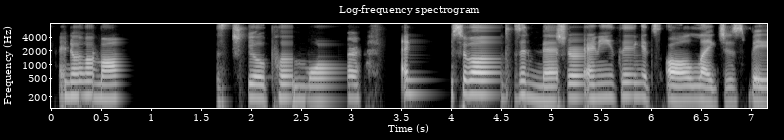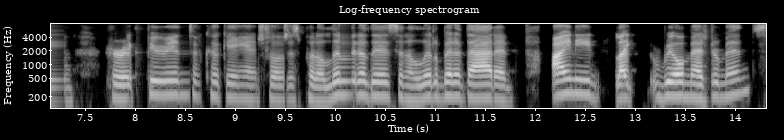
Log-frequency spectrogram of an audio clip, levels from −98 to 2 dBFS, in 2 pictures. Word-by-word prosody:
know 210 +1 -2
my 215 0 -1
mom, 190 -1 0 1.1
she'll 185 -1 -1
put 190 +2 -6
more 170 +1 -6 0.4
and 230 0 -3 0.3
first 225 - +8
of 230 - -1
all, 225 0 +4
doesn't 195 -2 -5
measure 170 +3 +1
anything. 195 +2 -4
It's 185 -5 -4
all, 170 0 +3
like, 160 -3 0
just 155 +1 +1
based 155 -1 -5
on 155 - -19 0.3
her 185 -1 +2
experience 220 +4 -2
of 205 - -12
cooking, 195 -3 -6
and 175 -2 -5
she'll 175 -1 -5
just 175 0 -4
put 180 - -3
a 160 - -1
little 215 +7 -2
bit 220 - -3
of 220 -2 +1
this 205 -1 0
and 195 - -6
a 170 - -4
little 200 +4 -3
bit 210 0 +1
of 205 - -2
that, 190 -1 +7
and 170 -3 -1 0.4
I 230 +2 +10
need, 235 -3 -1 0.2
like, 185 +1 +6 0.2
real 210 +1 +2
measurements, 205 - -1
190 Hz, 185 wpm, -23 LUFS, 175-210 Hz, 1.1 s, I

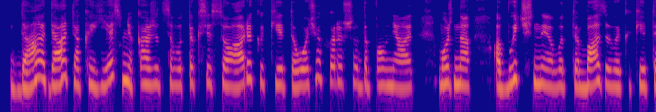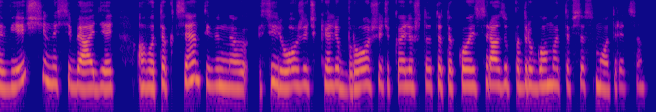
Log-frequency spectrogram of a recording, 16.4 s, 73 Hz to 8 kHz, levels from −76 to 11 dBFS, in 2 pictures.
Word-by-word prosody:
Да, 210 +11 +4
да, 225 +8 +7
так 230 -3 -4
и 230 - 0
есть. 270 +9 -2
Мне 265 -4 +5
кажется, 230 +1 -2
вот 225 +1 -7
аксессуары 225 +1 +1
какие-то 230 -5 -4
очень 225 +8 0
хорошо 250 -2 -4
дополняют. 210 -2 -3 0.3
Можно 230 -1 +2 0.3
обычные, 235 +1 +2
вот, 210 0 -5
базовые 220 0 +3
какие-то 215 0 -4
вещи 220 - -1
на 245 -4 0
себя 210 -3 +3
одеть, 200 0 +1 0.3
а 210 - -1
вот 205 +2 -1
акцент- 275 +3 +1
именно 210 -3 -1
серёжечка 220 +1 0
или 225 +1 +2
брошечка, 215 +3 -1
или 215 0 0
что-то 220 +1 -4
такое, 215 +1 +1
и - - -1
сразу 225 +2 +2
по-другому 220 +1 0
это 225 0 -8
всё 225 +3 -6
смотрится. 205 -1 -7
220 Hz, 140 wpm, -24 LUFS, 210-235 Hz, 0.3 s, да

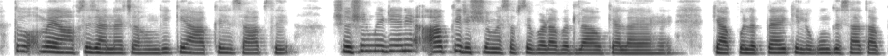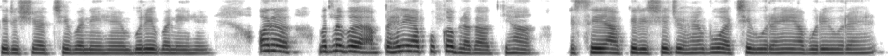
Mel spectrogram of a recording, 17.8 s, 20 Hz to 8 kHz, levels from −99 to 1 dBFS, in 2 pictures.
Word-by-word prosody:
तो 280 -2 -3
मैं 255 -2 +5
आपसे 225 +2 0
जानना 210 -2 +2
चाहूँगी 195 +1 -4
कि 240 - +2
आपके 195 +4 -3
हिसाब 195 -2 -5
से 200 -2 -3 0.5
सोशल 270 +2 +3
मीडिया 300 0 -2
ने 305 0 -2 0.2
आपके 265 +2 0
रिश्तों 235 0 -1
में 220 - +1
सबसे 215 +1 -2
बड़ा 195 0 +1
बदलाव 185 0 -2
क्या 190 - -2
लाया 180 0 -2
है? 185 - -11 0.4
क्या 215 - +3
आपको 200 +2 -2
लगता 195 +2 +1
है 215 0 +2
कि 225 +1 -1
लोगों 200 0 -2
के 210 0 0
साथ 200 +1 -3
आपके 195 +2 0
रिश्ते 195 0 -4
अच्छे 190 +3 -3
बने 190 -1 -1
हैं, 185 0 -4
बुरे 205 +1 +3
बने 190 -1 -3
हैं 185 +1 -11 0.6
और 310 - +5 0.5
मतलब 280 +1 +4 0.3
पहले 260 +3 +5
आपको 275 0 +1
कब 270 -5 +6
लगा 195 -2 -1
कि 180 +4 -8
हाँ, 200 -3 -3 0.4
इससे 220 +2 +6
आपके 205 +2 +3
रिश्ते 205 +2 +2
जो - - +3
हैं 205 +1 -2
वो 230 - +3
अच्छे 200 +2 0
हो 210 -1 +1
रहे 205 0 -1
हैं 210 - -1
या 205 - -2
बुरे 195 +1 -2
हो 205 0 -2
रहे 200 0 -4
हैं? 210 +3 -7
205 Hz, 205 wpm, -23 LUFS, 195-225 Hz, 0.6 s, कब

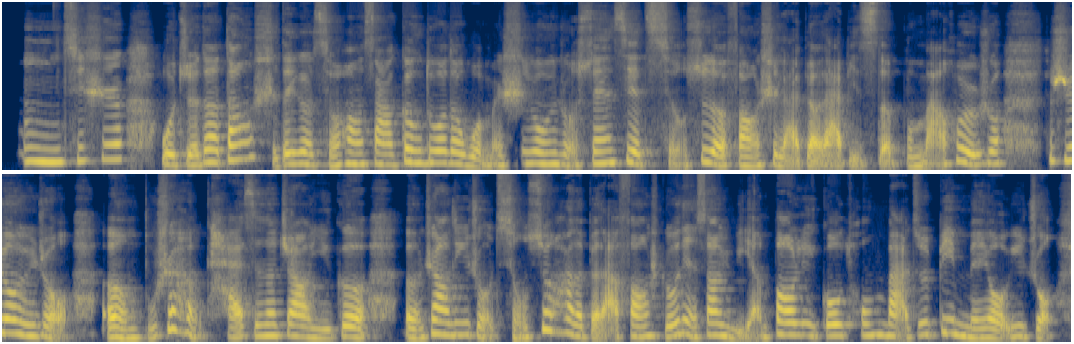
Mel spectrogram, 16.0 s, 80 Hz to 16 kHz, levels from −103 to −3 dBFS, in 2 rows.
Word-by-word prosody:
嗯， 280 -1 +2
其 295 +2 -7
实 330 +1 -2 0.3
我 220 - +4
觉 210 0 -1
得 270 0 +3
当 320 +5 +1
时 - - -9
的 230 - +1
一 - - +1
个 240 -2 +1
情 225 -1 -5
况 235 -1 +1
下， 230 -2 0
更 260 +2 +1
多 255 0 +1
地 240 -2 +2
我 190 -5 -1
们 210 0 -7
是 245 - -7
用 240 -1 +1
一 - - +1
种 220 0 -5
宣 245 +3 -1
泄 255 -3 +1
情 245 0 -10
绪 250 +6 -5
的 - - +4
方 200 +1 0
式 220 - -4
来 - - -1
表 - - +3
达 - - +1
彼 - - -10
此 - - -9
的 - - -1
不 190 - -10
满， 195 - -3
或 290 - -1
者 215 - +2
说 245 0 -2 0.3
就 305 - -5
是 300 0 +4
用 290 -5 +4
一 230 - +1
种 220 - -1 0.2
呃 210 -2 +6
不 200 +2 -8
是 375 - +2
很 - - -2
开 - - -1
心 230 0 -4
的 240 0 +3
这 240 - -2
样 220 -4 +4
一 185 - -3
个 210 -1 +4 0.3
嗯 200 -1 +2
这 280 - +3
样 265 - +5
的 255 - -3
一 255 - -4
种 215 -4 -3
情 210 - -7
绪 220 - -1
化 300 -5 -1
的 225 - +3
表 - - +1
达 - - +1
方 225 -1 +1
式， 235 - -7
有 230 +4 +2
点 280 -7 0
像 245 +3 +2
语 - - -8
言 210 - -4
暴 255 +3 +5
力 250 -1 -4
沟 240 +1 +3
通 245 +1 -4
吧。 235 - +2
就 250 +5 -5
并 275 -1 -3
没 195 -2 0
有 195 -2 +3
一 225 +1 -3
种 205 -3 -2
240 Hz, 325 characters per minute, -22 LUFS, 215-260 Hz, 0.3 s, 呃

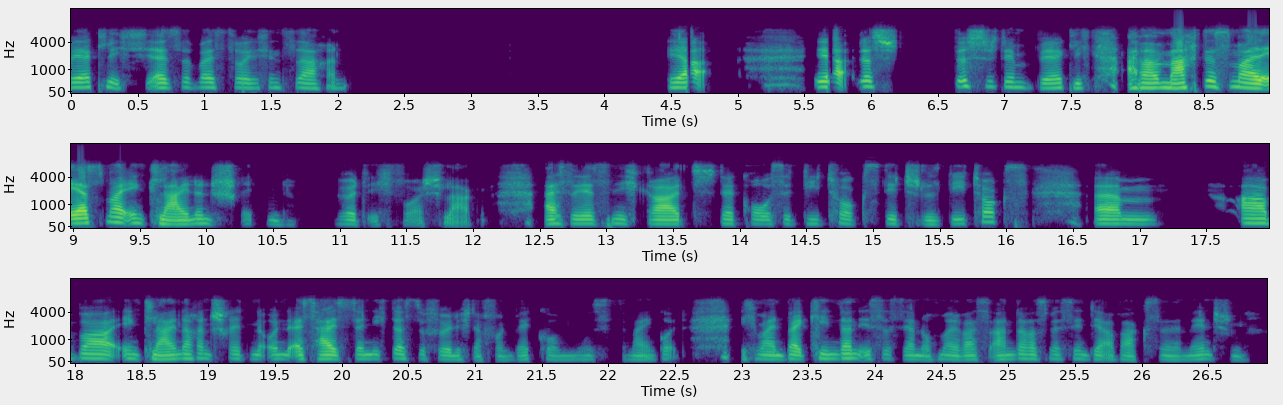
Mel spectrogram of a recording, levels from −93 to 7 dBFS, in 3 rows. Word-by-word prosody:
wirklich, 185 -2 -2
also 170 +1 0
bei 180 0 -1
solchen 175 0 -8
Sachen. 155 - -5 2.4
Ja, 180 0 +6 0.9
ja, 200 - +5 0.2
das 210 -1 +3
st - - -22 0.4
das 215 +1 0
stimmt 190 -4 -7
wirklich. 160 -1 -1 0.3
Aber 170 0 +6
mache 170 +1 +8
das 210 -4 +2
mal 175 -5 +9
erst 160 +4 +9
mal 190 - +6
in 160 -4 +1
kleinen 135 +2 +2
Schritten, 115 -4 -8 0.3
würde 130 -1 -7
ich - - -15
vorschlagen. - - -7 0.5
Also, 140 +1 +1
jetzt 140 -2 -2
nicht 145 -3 -8
grade 135 0 +5 0.3
der 140 - -3
große 135 -1 -9
Detox 140 -1 -10
Digital 130 -3 -7
Detox, 190 +8 -5 0.5
ähm, 140 -1 +2 0.6
aber 155 -2 +3
in 145 -1 -6
kleineren 140 +3 -1
Schritten. 140 -1 -4
Und 135 0 -7
es 130 +1 -3
heißt 130 -2 +2
ja 135 - -4
nicht, 140 +2 -9
dass 145 -4 -4
du 140 - -14
völlig 120 -3 -8
davon 110 0 -16
wegkommen 115 -1 -14
musst, 120 0 -20
mein - - -11
Gott. - - -15 0.4
Ich - - -16
meine, 130 -2 -3
bei 135 -2 +3
Kindern 150 +2 -3
ist 135 +3 -11
es 135 -2 -18
ja 125 -1 -7
noch 120 - -10
mal 125 -3 -7
was 120 +1 -8
anderes, 130 +2 -6
wir 135 -2 -13
sind 135 -2 -14
ja 130 - -5
erwachsene 115 -1 -11
Menschen, 120 -3 -11
140 Hz, 150 wpm, -22 LUFS, 130-160 Hz, 2.4 s, mal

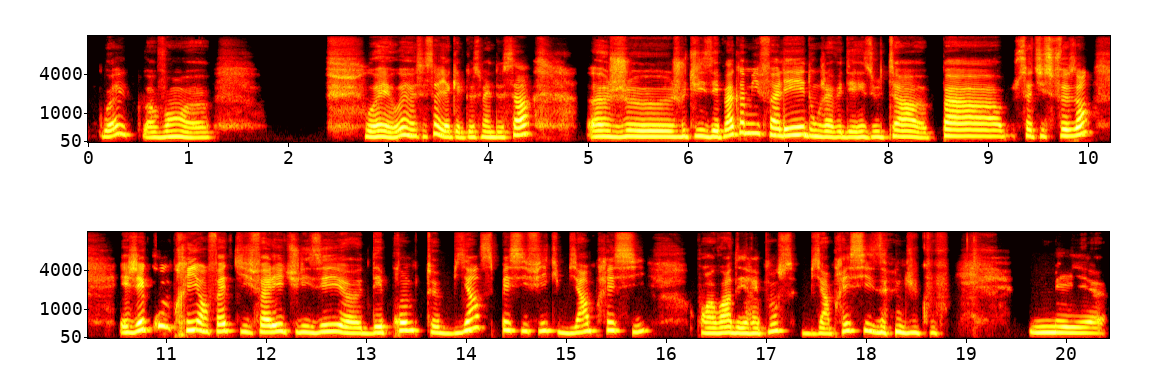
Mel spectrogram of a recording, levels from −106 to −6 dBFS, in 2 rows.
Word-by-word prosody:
ouais 270 +8 -2
avant, 190 +2 -2 0.2
heu - - -11 1.2
pff - - -10
ouais 195 -1 +3
ouais 190 +8 +1
hein, - - -3
c'est 205 -2 -11
ça, 280 - -1
il - - +2
y - - +4
a - - +3
quelques 185 -1 -5
semaines 185 -1 -2
de 180 - -3
ça, 255 +12 +3 0.6
heu, 205 +1 +3
je 200 0 +2
je 195 - -1
l'utilisais 205 -1 0
pas 230 +6 +3
comme 325 +3 -1
il 320 - -1
fallait, 260 -2 +3
donc 215 -4 -1
j'avais 190 -1 0
des 185 0 -2
résultats, 190 0 -1
heu, 165 0 -12
pas 215 -2 +1
satisfaisants 225 - 0 0.5
et 205 - +1
j'ai 275 +8 +6
compris 305 -7 +2
en 250 - +2
fait 250 +2 +1
qu'il 230 -5 -5
fallait 225 +3 +5
utiliser, 230 0 0
heu, 185 -1 +2
des 195 +3 +1
prompts 275 +2 +2
bien 195 - +1
spécifiques, 260 - -4
bien 210 +7 -1
précis, 260 -2 -4 0.4
pour 190 -2 -3
avoir 195 +3 +1
des 185 -1 +1
réponses 240 +10 -3
bien 170 +1 -6
précises, 255 -1 -1
du 200 -3 +1
coup. 190 0 -12 0.9
Mais, 200 -2 +1
210 Hz, 160 wpm, -22 LUFS, 190-255 Hz, 1.2 s, j'ai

